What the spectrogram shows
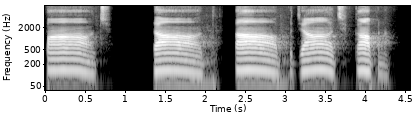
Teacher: अनुनासिक इसमें क्या नाक और मुंह दोनों से हवा निकले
